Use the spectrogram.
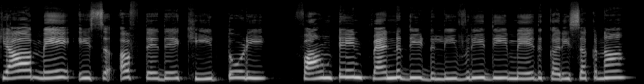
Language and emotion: Dogri, neutral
